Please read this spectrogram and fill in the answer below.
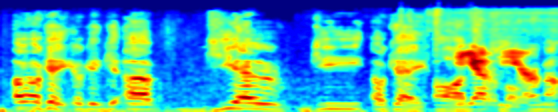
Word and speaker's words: Guillermo: Give us the proper Tinks pronouncement. Okay. Okay, hold on. Guillermo. Guillermo.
